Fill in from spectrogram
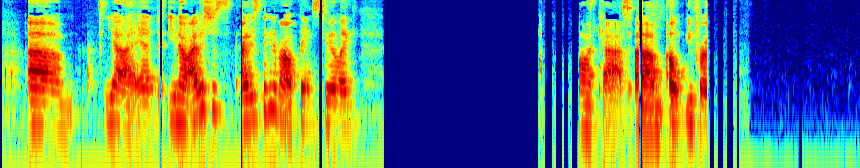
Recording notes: Recorded via Instagram Live in March 2021.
